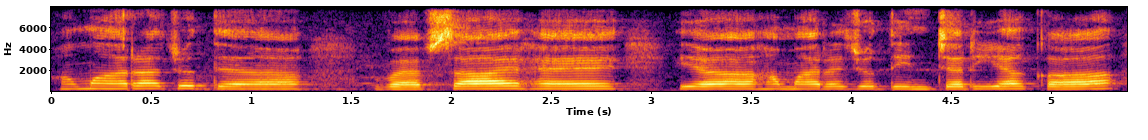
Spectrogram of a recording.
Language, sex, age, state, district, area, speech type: Hindi, female, 60+, Madhya Pradesh, Bhopal, rural, spontaneous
